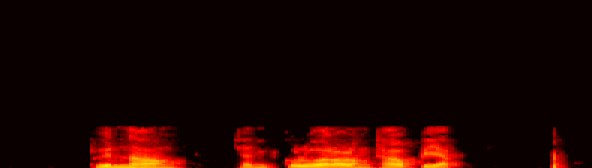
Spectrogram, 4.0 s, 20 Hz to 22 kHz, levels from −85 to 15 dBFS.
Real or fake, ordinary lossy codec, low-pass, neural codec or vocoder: real; MP3, 48 kbps; 5.4 kHz; none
